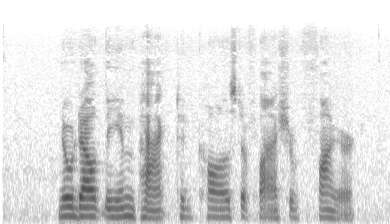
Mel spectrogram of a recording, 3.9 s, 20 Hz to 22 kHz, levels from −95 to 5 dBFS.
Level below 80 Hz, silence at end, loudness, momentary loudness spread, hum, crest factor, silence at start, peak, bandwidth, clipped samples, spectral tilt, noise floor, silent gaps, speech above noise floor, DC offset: -76 dBFS; 0.35 s; -37 LUFS; 16 LU; none; 24 dB; 0.6 s; -14 dBFS; 14 kHz; under 0.1%; -6 dB/octave; -69 dBFS; none; 32 dB; under 0.1%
